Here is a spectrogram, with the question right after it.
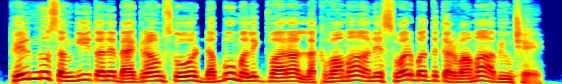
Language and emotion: Gujarati, neutral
